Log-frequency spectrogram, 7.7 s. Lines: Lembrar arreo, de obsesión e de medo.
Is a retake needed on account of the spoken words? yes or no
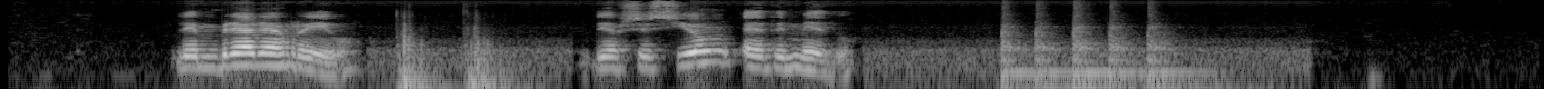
no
